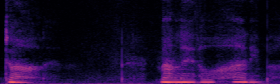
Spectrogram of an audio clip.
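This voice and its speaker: A woman voicing a genteel Southern belle with an American Southern accent, whispering softly with endearments. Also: mid-range voice, level tone, measured pace, slightly rough. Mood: soothing. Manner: soft whisper, endearments like darling. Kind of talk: ASMR accent roleplay.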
